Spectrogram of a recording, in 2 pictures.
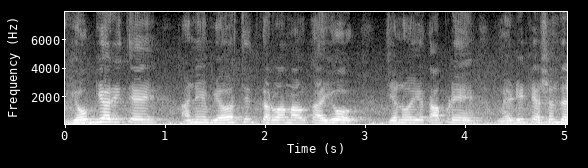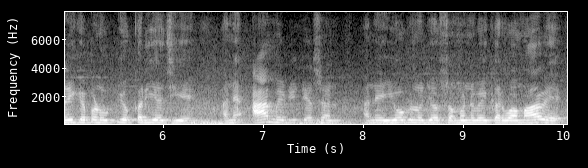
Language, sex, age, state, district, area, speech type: Gujarati, male, 60+, Gujarat, Junagadh, urban, spontaneous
